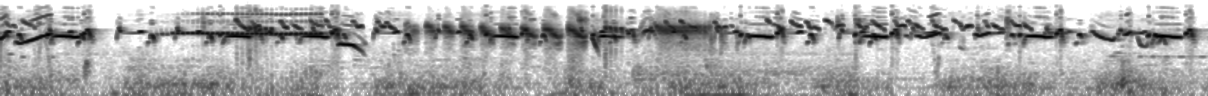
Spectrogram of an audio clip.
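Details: Common iora lure call, used to bring birds closer: continuous rapid twitter of looping, zigzag chirps over a sustained high trill, with a rough buzzy stretch midway and only brief pauses.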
